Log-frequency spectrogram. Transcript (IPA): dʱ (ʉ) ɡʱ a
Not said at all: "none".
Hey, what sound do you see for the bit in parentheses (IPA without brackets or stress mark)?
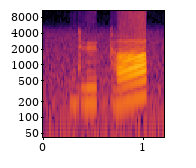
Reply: ʉ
